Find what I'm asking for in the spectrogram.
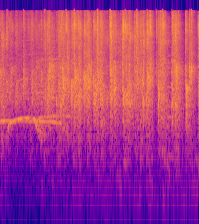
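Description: A crowd at a live show applauds steadily to welcome the guest, dense overlapping claps filling the whole stretch at a loud, even level, with a brief whistle-like tone near the start.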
